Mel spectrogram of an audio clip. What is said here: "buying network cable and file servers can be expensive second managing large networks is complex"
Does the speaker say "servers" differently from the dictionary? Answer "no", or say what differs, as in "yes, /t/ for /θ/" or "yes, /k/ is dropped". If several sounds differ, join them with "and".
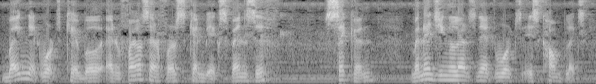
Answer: yes, /f/ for /v/ and /s/ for /z/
